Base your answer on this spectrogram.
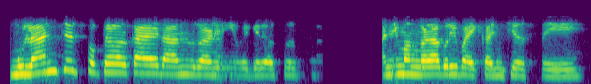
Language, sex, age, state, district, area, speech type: Marathi, female, 45-60, Maharashtra, Mumbai Suburban, urban, conversation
